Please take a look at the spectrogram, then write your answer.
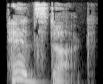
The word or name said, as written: headstock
